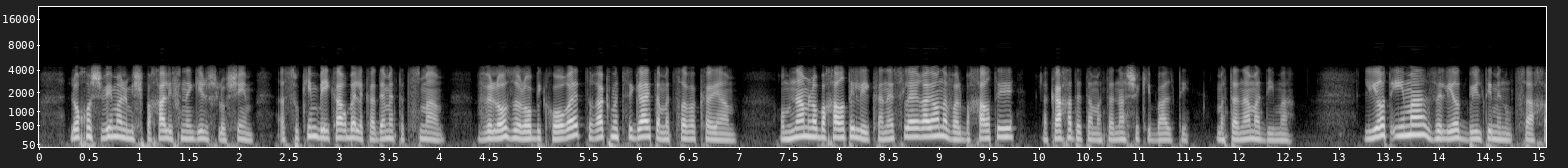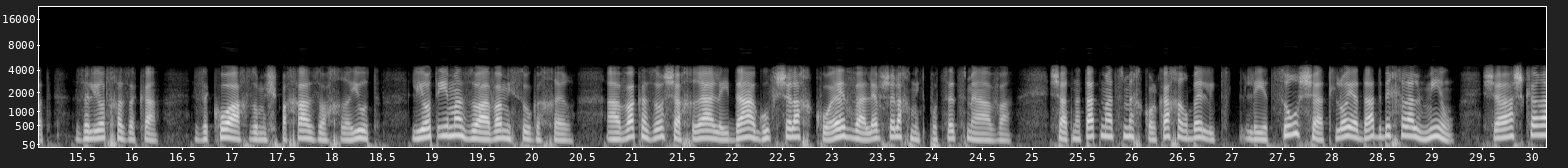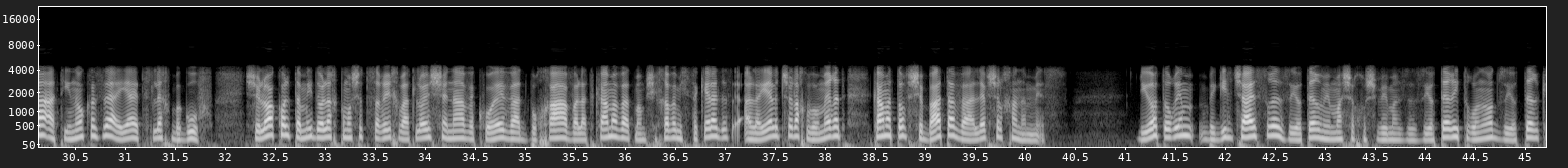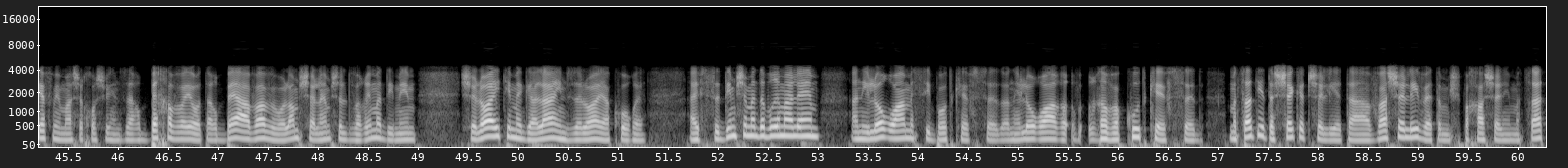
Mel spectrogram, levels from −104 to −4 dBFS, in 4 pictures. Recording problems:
high frequencies cut off; severe; nothing above 4 kHz

